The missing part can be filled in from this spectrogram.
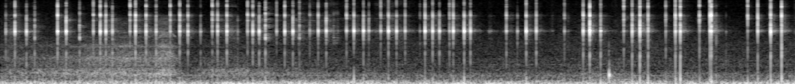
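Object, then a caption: Small plastic pump bottle. Long nails rapidly tap and scratch a small, hollow pink plastic cosmetic pump bottle held close to the mic. The result is a fast, uneven run of sharp, bright plastic clicks, with a soft scratchy rustle early on, over a faint low hum.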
